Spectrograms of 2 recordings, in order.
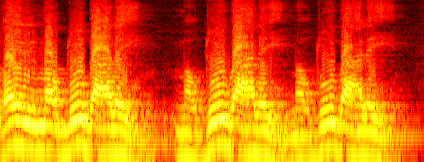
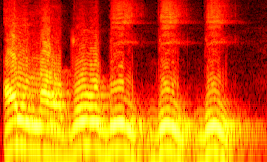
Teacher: لابد أن القارئ يكسر الباء كسرا واضحا · Shown in: second take · المغضوب بي بي، هكذا غير المغضوب عليهم، غير المغضوب عليهم، بي بي بي وليس ب، المغضوب خطأ، المغضوب.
